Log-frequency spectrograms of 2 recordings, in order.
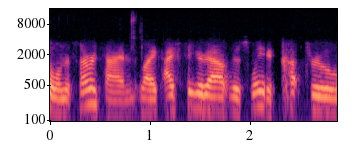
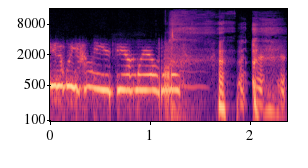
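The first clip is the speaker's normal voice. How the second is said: put-on cute little girl voice, very high and very slow; 4 dB louder than usual. A parent quotes the daughter's line from a favourite story, cute little girl voice. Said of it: "In this cute little girl voice".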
